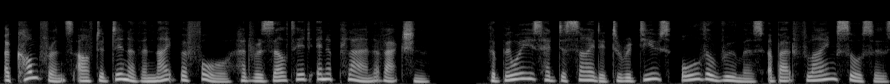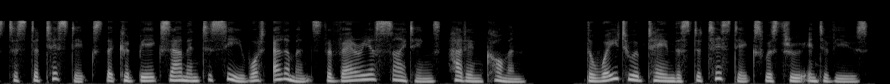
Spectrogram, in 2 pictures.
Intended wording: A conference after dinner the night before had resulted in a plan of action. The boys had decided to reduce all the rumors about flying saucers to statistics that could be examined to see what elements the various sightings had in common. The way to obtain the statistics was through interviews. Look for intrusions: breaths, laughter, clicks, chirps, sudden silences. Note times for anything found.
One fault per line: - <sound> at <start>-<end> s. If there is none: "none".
none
